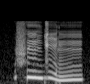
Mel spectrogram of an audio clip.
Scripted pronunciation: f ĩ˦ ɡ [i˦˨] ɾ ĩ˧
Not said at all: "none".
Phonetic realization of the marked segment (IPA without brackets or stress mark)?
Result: i˦˨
